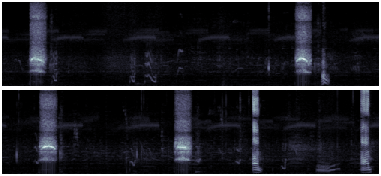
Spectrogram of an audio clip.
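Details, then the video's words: Grey francolin accompanied by a female, calling with loud, abrupt, shrill notes repeated roughly every one and a half to two seconds, followed by quieter scratchy sounds and a low background hum. "teetar ki boli"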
